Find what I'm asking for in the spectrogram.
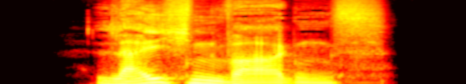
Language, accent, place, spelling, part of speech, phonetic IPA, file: German, Germany, Berlin, Leichenwagens, noun, [ˈlaɪ̯çn̩ˌvaːɡn̩s], De-Leichenwagens.ogg
- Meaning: genitive singular of Leichenwagen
